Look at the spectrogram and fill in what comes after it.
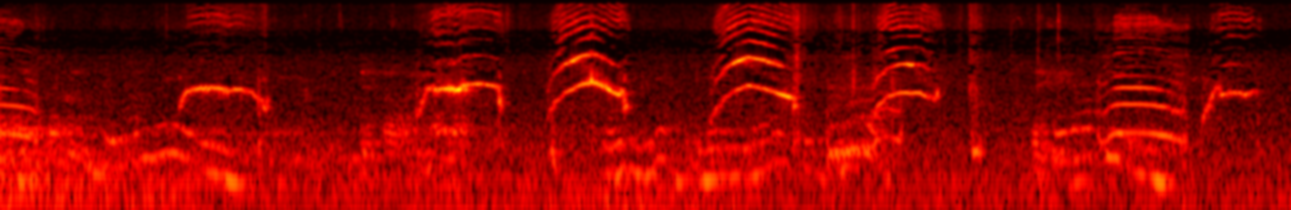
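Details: White female kitten meowing repeatedly, high arched meows rising and falling, about one every second, some short and some drawn out, with faint background voices.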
